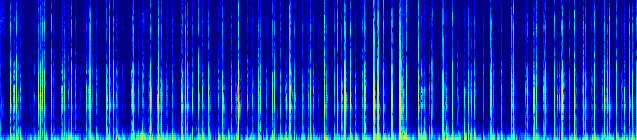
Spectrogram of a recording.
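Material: Glass.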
